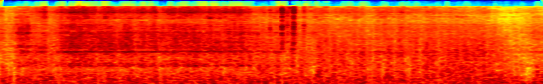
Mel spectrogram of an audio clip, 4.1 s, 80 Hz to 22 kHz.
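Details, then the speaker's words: Honda Beat ESP scooter about 3 weeks into break-in after a new engine block: thin, steady humming whine from the final drive gearbox over the engine. A reduced crack sound remains, which the owner suspects comes from a loose connecting rod. "Untuk suara cracknya itu agak nggak terdengar lagi guys ya, tapi malah suara dari gardanya yang suara dengung kali guys, seperti ini suara dengungnya"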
